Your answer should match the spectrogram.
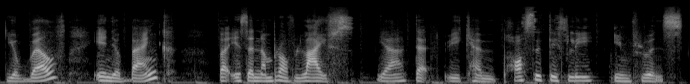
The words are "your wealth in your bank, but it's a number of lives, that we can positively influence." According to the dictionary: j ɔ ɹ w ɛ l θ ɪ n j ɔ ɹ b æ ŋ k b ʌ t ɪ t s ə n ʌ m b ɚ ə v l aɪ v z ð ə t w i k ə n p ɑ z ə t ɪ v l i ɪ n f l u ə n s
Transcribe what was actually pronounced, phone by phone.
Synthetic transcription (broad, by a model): j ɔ w ɛ l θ ɪ n j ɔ b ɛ ŋ k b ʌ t ɪ t s ə n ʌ m b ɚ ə f l aɪ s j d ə t w i k ə n p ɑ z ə t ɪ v l i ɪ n f l u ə n s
